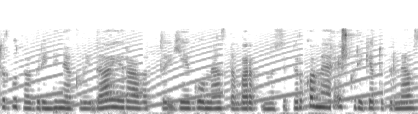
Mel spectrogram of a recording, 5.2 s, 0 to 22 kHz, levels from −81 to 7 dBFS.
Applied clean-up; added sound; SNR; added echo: classical method Wiener filter.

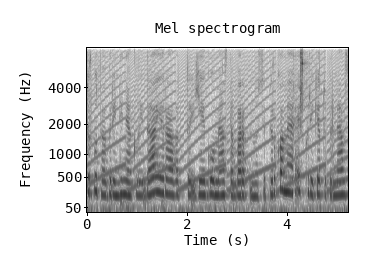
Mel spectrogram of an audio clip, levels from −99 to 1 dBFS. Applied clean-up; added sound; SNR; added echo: none; Alarm; 13 dB; none.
